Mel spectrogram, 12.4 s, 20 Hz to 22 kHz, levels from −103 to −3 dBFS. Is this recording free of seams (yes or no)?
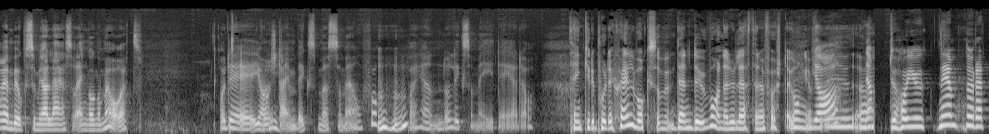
no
